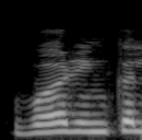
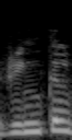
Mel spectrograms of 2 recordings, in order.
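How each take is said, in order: First: A w sound is pronounced before the r. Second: The word starts directly with the r sound. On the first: The speaker calls it wrong. "व रिंकल नहीं बोल रहे थे" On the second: The speaker calls it right. "रिंकल बोल रहे थे"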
